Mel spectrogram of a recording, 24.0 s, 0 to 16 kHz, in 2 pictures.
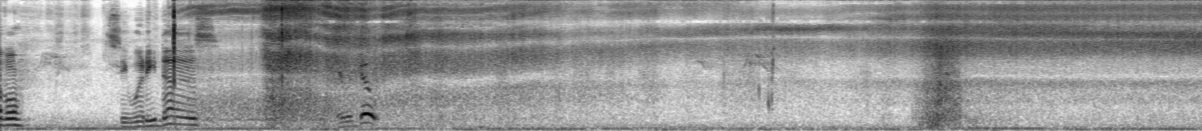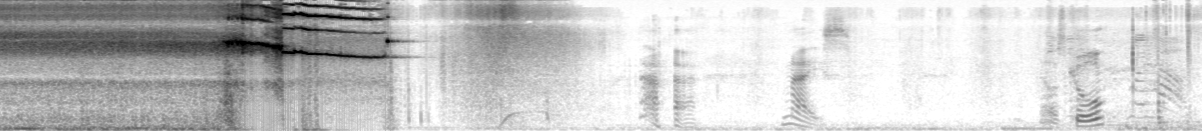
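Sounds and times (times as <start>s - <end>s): firework whistling: 1.2s - 17.8s
firework fountain hissing: 1.3s - 17.8s.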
